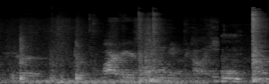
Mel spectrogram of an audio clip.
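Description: Conversation in a room, with one sharp click near the end.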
